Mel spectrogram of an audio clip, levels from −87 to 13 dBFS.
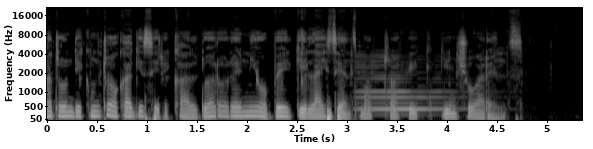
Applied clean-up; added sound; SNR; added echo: neural mask model RNNoise.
